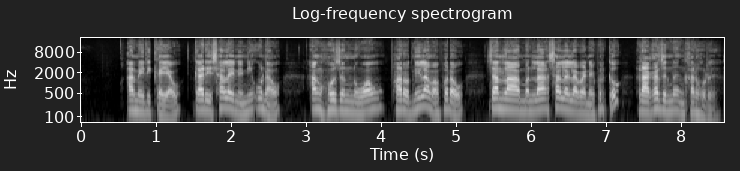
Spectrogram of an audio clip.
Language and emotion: Bodo, disgusted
